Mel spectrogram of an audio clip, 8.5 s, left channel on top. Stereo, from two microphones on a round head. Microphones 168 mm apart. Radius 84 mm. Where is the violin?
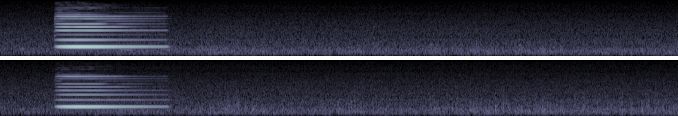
55° left (ahead or behind), 0.9 m.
